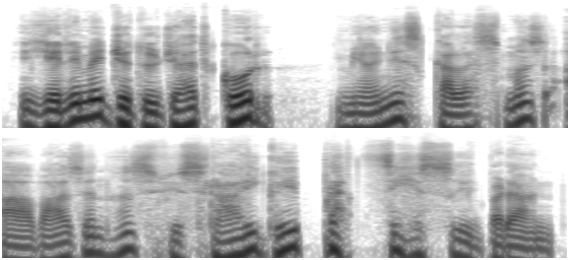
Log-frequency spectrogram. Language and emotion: Kashmiri, fearful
